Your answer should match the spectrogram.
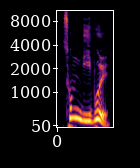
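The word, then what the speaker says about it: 솜이불: 그래서 결과적으로 발음은 솜니불이 되고 없던 니은 소리가 깜짝 등장하게 되는 겁니다.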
